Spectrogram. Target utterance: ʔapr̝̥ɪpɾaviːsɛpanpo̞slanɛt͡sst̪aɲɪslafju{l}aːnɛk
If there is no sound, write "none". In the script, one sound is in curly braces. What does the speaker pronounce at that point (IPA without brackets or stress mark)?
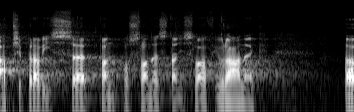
ɾ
